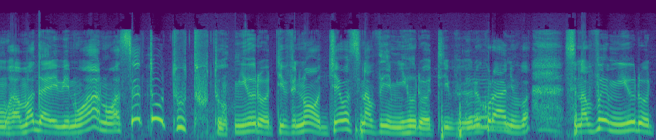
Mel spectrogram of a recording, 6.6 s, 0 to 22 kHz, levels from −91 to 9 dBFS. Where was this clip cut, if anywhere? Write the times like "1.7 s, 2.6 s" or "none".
2.4 s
